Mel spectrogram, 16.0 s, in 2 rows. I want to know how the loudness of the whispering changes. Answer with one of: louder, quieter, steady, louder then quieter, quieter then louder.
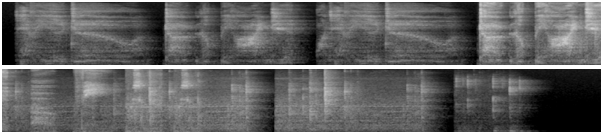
louder then quieter.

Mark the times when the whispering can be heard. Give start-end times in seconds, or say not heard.
0.1-10.7.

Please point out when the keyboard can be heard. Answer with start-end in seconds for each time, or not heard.
7.2-14.9.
